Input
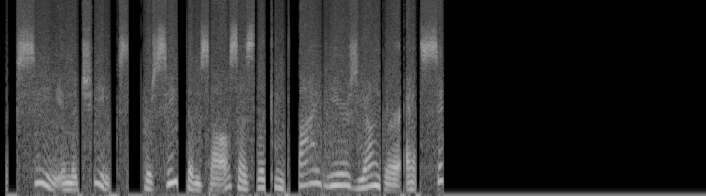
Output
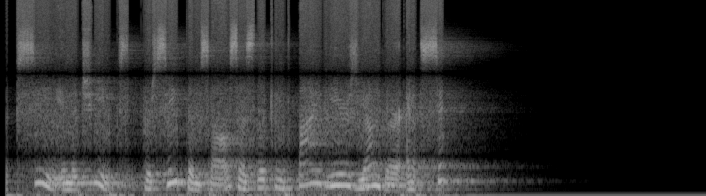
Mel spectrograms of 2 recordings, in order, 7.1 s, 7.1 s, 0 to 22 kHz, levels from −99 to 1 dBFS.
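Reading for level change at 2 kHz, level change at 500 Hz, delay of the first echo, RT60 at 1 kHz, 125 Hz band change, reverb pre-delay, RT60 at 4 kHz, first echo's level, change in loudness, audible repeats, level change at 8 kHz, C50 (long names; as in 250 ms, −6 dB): −2.0 dB, −6.5 dB, no echo audible, 1.5 s, −2.5 dB, 5 ms, 1.4 s, no echo audible, −3.5 dB, no echo audible, −3.5 dB, 8.0 dB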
